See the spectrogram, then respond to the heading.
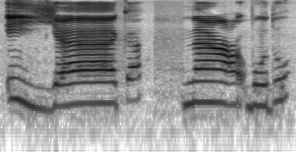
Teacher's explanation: عین کو حلق کے درمیان والا حصے سے پڑھیں گے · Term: حروف حلقی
